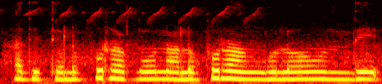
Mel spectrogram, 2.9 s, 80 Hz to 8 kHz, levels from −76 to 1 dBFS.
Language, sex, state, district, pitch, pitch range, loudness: Telugu, female, Telangana, Hyderabad, 205 Hz, 200-210 Hz, -17 LUFS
